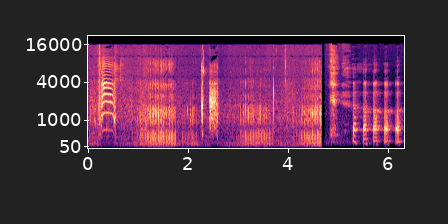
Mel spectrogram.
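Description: A cat, Lynn 50, gives a short meow, then purrs steadily in rumbling waves, before breaking into a quick run of about six sharp, rhythmic meows. No one speaks.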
